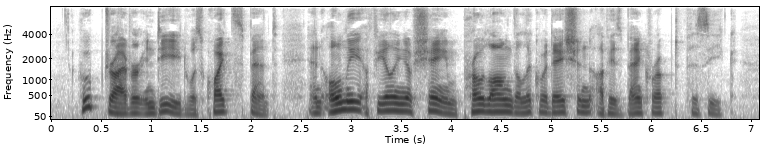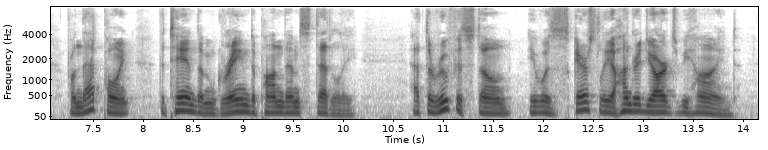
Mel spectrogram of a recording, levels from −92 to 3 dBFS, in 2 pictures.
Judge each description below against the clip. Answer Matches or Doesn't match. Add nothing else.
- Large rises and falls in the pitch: Doesn't match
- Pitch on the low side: Matches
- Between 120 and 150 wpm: Doesn't match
